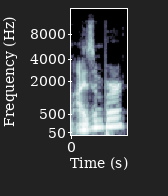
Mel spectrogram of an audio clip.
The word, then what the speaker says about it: Eisenberg: Eisenberg? – Yes.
